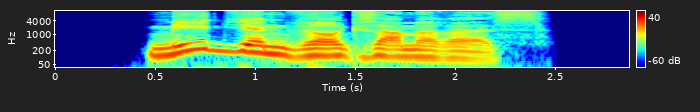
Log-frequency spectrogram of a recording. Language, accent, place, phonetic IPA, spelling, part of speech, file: German, Germany, Berlin, [ˈmeːdi̯ənˌvɪʁkzaːməʁəs], medienwirksameres, adjective, De-medienwirksameres.ogg
- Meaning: strong/mixed nominative/accusative neuter singular comparative degree of medienwirksam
